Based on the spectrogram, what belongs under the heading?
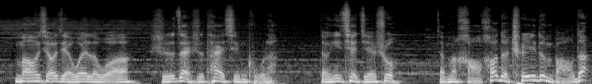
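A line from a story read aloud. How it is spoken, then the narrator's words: Laughing. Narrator (Chinese): 霍真笑道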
